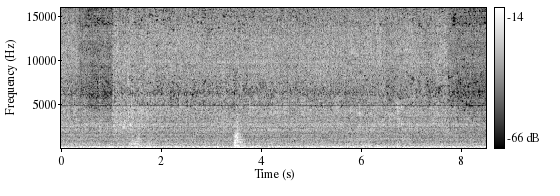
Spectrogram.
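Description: Water runs steadily from a kitchen tap while beans are rinsed for a pot, a continuous close hiss and splash with a brief clatter midway and no talking.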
